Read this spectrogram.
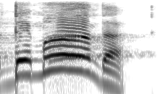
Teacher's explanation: qual é a sílaba mais forte de demanda? É o man. Então, ela é, de fato, uma paroxítona. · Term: sílaba tônica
